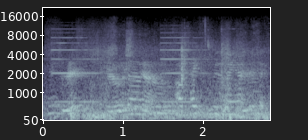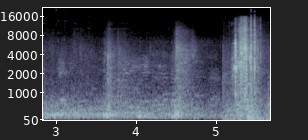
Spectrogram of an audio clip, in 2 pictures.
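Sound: doors opening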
